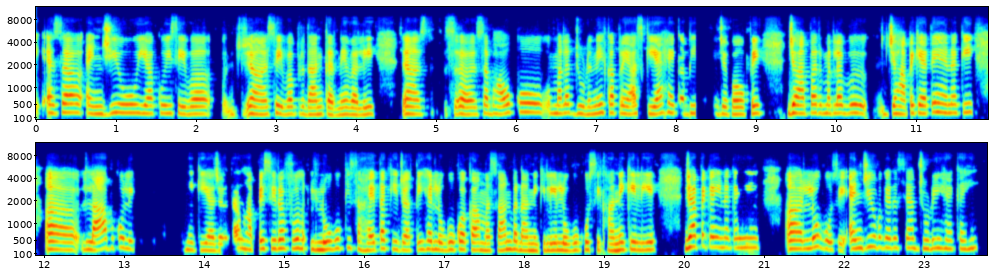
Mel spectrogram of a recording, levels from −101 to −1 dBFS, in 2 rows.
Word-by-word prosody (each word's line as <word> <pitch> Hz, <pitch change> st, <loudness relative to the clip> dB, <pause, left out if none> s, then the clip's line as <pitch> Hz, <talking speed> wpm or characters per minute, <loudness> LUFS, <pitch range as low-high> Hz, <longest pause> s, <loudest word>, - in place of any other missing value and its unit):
ऐसा 245 Hz, +2 st, +3 dB, 0.2 s
एनजीओ 245 Hz, +3 st, 0 dB
या 235 Hz, -2 st, +1 dB
कोई 235 Hz, 0 st, -2 dB
सेवा 220 Hz, -2 st, 0 dB, 0.4 s
ज 210 Hz, -2 st, +3 dB
सेवा 215 Hz, -3 st, +2 dB
प्रदान 210 Hz, -1 st, -2 dB
करने 195 Hz, +1 st, 0 dB
वाली 195 Hz, +1 st, +1 dB, 0.4 s
अ, 215 Hz, -1 st, +4 dB, 0.3 s
स -, -, -9 dB, 0.3 s
सभाओं 230 Hz, +1 st, -1 dB
को 270 Hz, -2 st, -1 dB
मतलब 235 Hz, +2 st, -2 dB
जुड़ने 225 Hz, +2 st, -2 dB
का 250 Hz, -, +3 dB
प्रयास 230 Hz, -2 st, -1 dB
किया 220 Hz, 0 st, +3 dB
है 255 Hz, -, 0 dB
कभी 235 Hz, +2 st, -2 dB, 0.3 s
जगहों 205 Hz, -1 st, +1 dB
पे 230 Hz, +1 st, +5 dB, 0.4 s
जहाँ 235 Hz, -1 st, +6 dB
पर 250 Hz, -1 st, 0 dB
मतलब 240 Hz, 0 st, 0 dB, 0.3 s
जहाँ 225 Hz, -2 st, +3 dB
पे 235 Hz, -, +4 dB
कहते 240 Hz, +2 st, +3 dB
हैं 260 Hz, -2 st, +2 dB
ना 245 Hz, -, 0 dB
कि 265 Hz, -, +2 dB, 0.3 s
अ, 225 Hz, -2 st, +4 dB
लाभ 230 Hz, +5 st, +2 dB
को 290 Hz, -, -2 dB
ले 245 Hz, -4 st, -3 dB, 0.7 s
ही 215 Hz, -, -5 dB
किया 205 Hz, -1 st, 0 dB
जाता 195 Hz, -1 st, -2 dB
वहाँ 240 Hz, -4 st, -2 dB
पे 245 Hz, -, +6 dB
सिर्फ 255 Hz, +1 st, 0 dB, 0.2 s
लोगों 230 Hz, +3 st, +2 dB
की 275 Hz, -, -8 dB
सहायता 215 Hz, -1 st, +1 dB
की 235 Hz, -, -2 dB
जाती 210 Hz, +1 st, -1 dB
है 240 Hz, -, +4 dB
लोगों 225 Hz, -1 st, -1 dB
का 235 Hz, -, +5 dB
काम 215 Hz, -1 st, +1 dB
आसान 205 Hz, +3 st, -1 dB
बनाने 200 Hz, -4 st, 0 dB
के 205 Hz, -, -5 dB
लिए, 205 Hz, +1 st, +3 dB
लोगों 205 Hz, 0 st, 0 dB
को 225 Hz, +2 st, -1 dB
सिखाने 215 Hz, -1 st, 0 dB
के 230 Hz, 0 st, +3 dB
लिए 220 Hz, +1 st, +1 dB, 0.4 s
जहाँ 305 Hz, +3 st, +8 dB
पे 335 Hz, -, +3 dB
कहीं 300 Hz, -2 st, +1 dB
न 285 Hz, -, -2 dB
कहीं 285 Hz, +1 st, -2 dB, 0.4 s
अ, 250 Hz, +1 st, +5 dB
लोगों 255 Hz, -1 st, 0 dB
से 220 Hz, -3 st, -3 dB
एनजीओ 275 Hz, +4 st, 0 dB
वगैरह 280 Hz, -1 st, -3 dB
से 280 Hz, -, -2 dB
आप 275 Hz, -, -3 dB
जुड़ी 260 Hz, +1 st, -3 dB
हैं 255 Hz, -2 st, -4 dB
कहीं? 250 Hz, +2 st, -4 dB
230 Hz, 190 wpm, -23 LUFS, 215-250 Hz, 0.7 s, जहाँ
